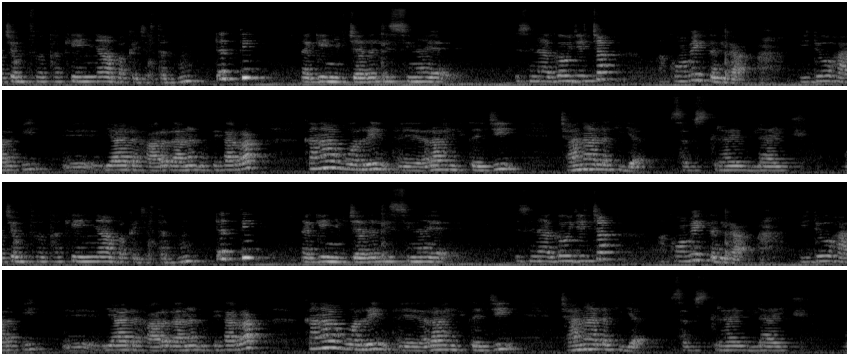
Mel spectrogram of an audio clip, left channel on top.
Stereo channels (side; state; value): both; normal; correlation 0.38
